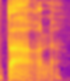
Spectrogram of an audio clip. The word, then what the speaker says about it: parles: So you've got the two first forms, you pronounce them the same way. You write them differently, of course, because you've got here, and then you've got and s, okay? But then phonetically, they are the same.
